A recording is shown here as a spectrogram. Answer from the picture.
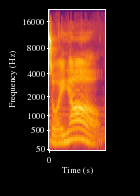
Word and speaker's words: Soyal: Among the Hopi and Zuni tribes of the American Southwest, the solstice is marked by the Soyal ceremony, a sacred ritual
